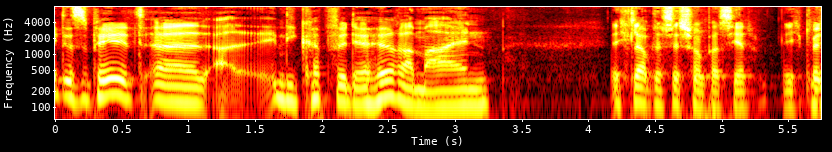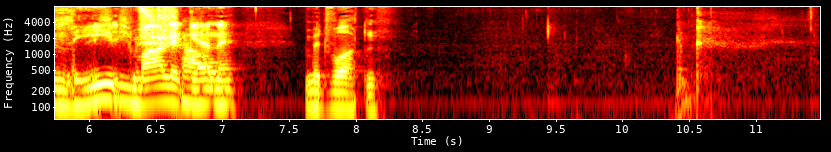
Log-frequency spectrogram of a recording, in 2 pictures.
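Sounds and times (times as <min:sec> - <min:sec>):
speech: 0:00.0 - 0:03.4, 0:04.2 - 0:08.3
slurping sip of coffee: 0:05.8 - 0:06.8.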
